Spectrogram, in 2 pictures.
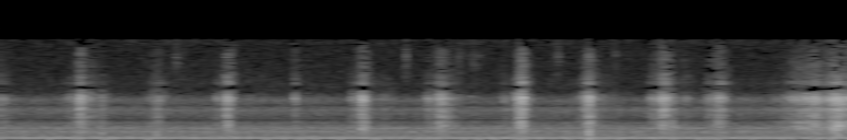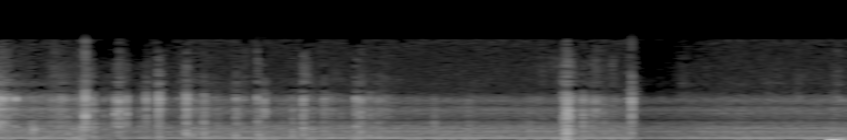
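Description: Furikake shaken from its packet onto a bowl of rice: quick light rattles of the dry granules in the bag, about two to three shakes a second, then a crinkle of the packet about four seconds in and a few softer taps, with one sharp click near the end.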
